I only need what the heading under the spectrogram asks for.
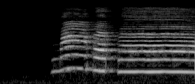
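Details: Pet parrot talking at home: after half a second of silence, a loud voiced, harmonic utterance, slightly wavering and then held steady, like a drawn-out spoken word or meow-like sound.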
